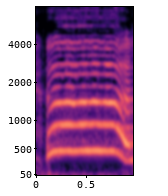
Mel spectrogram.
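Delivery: high loud open-mouthed "Ah" into the wind; loud high wind-blasted cry; headwind noise. Retold or imitated. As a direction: mimic cheeks flapping in a gale. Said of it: "our cheeks are going".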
